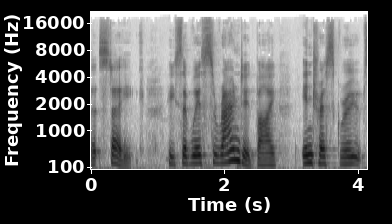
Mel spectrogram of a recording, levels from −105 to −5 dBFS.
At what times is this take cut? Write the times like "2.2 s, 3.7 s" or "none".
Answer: 1.0 s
